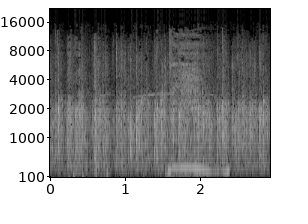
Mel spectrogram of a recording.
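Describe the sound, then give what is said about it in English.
An audience stands and applauds, a dense, steady clatter of many clapping hands that lasts throughout. Voices and a sustained vocal cheer rise above the clapping partway through. “And would you all stand and give them a great big hand?”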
